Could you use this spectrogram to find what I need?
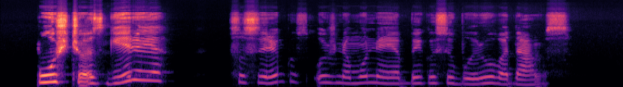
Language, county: Lithuanian, Vilnius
